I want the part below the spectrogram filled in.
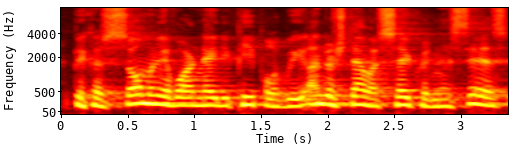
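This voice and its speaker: Amid noticeable background noise and audible room echo, a man talks at a high pitch with ordinary pitch variation. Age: 60s. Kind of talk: conference keynote talk. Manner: animated.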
